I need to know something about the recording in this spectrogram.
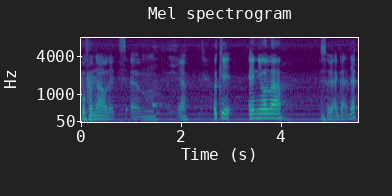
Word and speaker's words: Eniola: So we'll circle back to you, Ruth, but for now, let's, Okay, Eniola, sorry, did I pronounce that right? Yes, Eniola.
